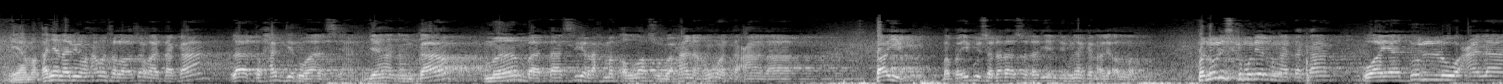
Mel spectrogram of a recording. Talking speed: 125 wpm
